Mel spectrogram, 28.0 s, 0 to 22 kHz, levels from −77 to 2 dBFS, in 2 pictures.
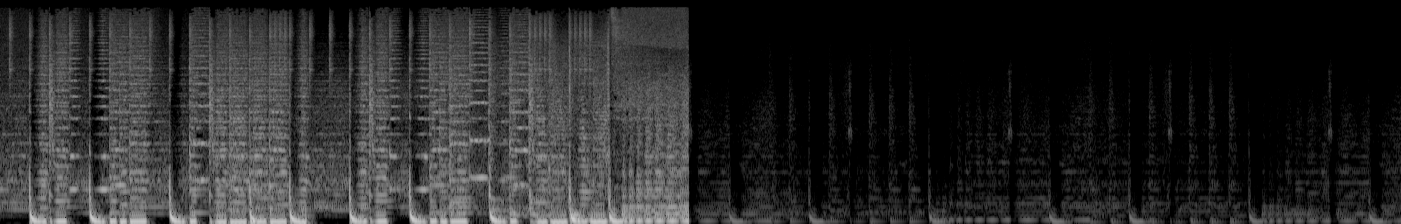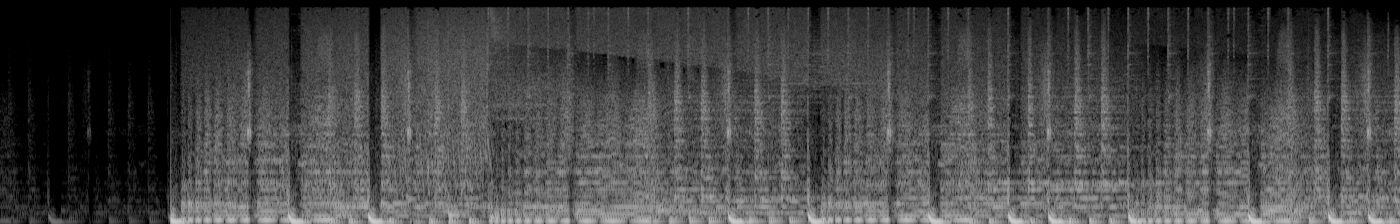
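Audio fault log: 6.89–15.72 s, audio dropout to a faint residue: the sound cuts off abruptly and returns just as suddenly about 8.8 s later, with only a faint leak of it, roughly 25 dB down, left in the gap. The likely cause is the signal being lost upstream while the path after the break stayed live.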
